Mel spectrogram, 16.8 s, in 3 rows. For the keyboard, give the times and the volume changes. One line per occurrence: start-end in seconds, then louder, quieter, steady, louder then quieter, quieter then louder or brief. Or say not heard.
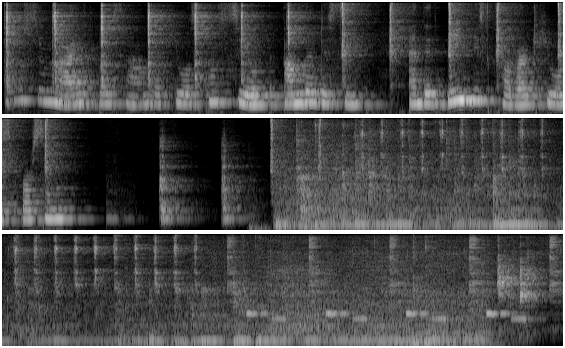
8.1-16.5 quieter then louder.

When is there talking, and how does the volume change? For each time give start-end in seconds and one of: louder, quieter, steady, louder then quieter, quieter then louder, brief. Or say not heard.
0.0-6.2 louder then quieter.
